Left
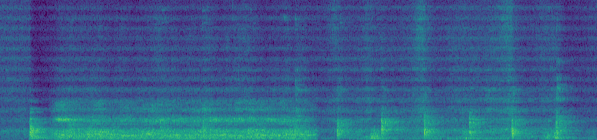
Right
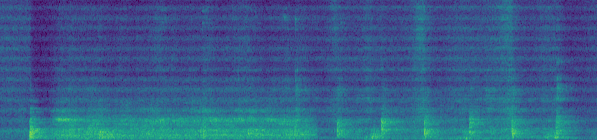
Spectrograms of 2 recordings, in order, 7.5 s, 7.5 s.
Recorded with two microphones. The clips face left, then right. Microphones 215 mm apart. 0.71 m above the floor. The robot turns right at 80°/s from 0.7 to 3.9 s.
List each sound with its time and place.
0.4 s footsteps: 40° right (ahead or behind), 1.6 m; by 7.0 s centre (ahead or behind), 3 m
